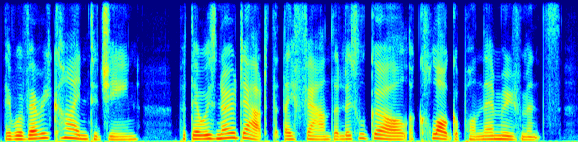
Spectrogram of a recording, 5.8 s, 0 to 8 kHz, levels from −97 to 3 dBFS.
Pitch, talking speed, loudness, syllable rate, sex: 195 Hz, 230 wpm, -19 LUFS, 5.6 syllables/s, female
